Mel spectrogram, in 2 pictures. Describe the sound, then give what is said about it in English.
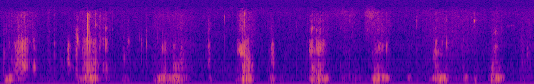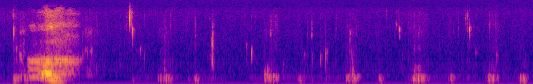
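Crunchy chips being eaten, giving many short, regular bites and crunches. One louder, longer crunch comes in the middle. “I'm waiting for Whataburger and I'm eating some chips.”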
